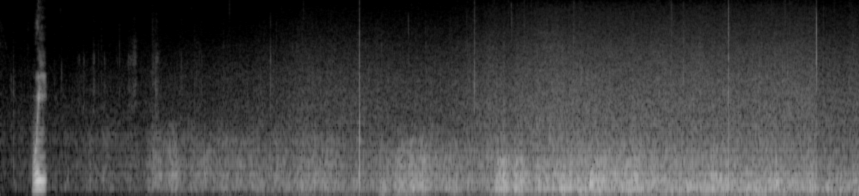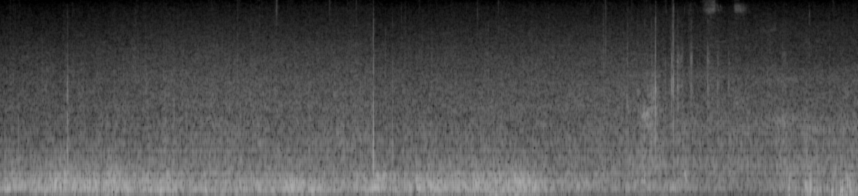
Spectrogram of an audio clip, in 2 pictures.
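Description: A thunderstorm with steady rain and deep, rolling thunder that swells after a few seconds and rumbles on continuously, with a sharp crack near the start.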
